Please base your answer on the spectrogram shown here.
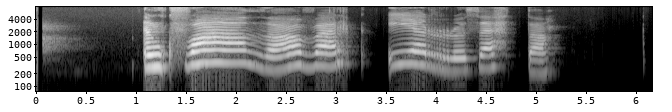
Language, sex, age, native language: Icelandic, male, 10, Icelandic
